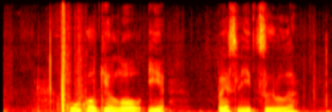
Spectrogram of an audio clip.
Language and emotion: Russian, neutral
